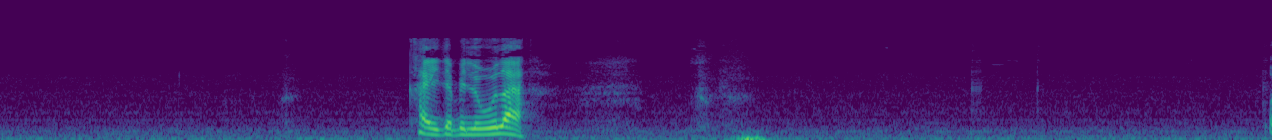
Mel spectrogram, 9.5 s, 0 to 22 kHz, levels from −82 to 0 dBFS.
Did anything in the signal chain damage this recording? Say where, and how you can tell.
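Yes. At the codec stage, throughout: nothing survives above 7.1 kHz, and the speech is dull and smeared, with fizzy, warbling sibilants. That is likely AAC compression, fitting AAC-LC near 32 kbps, where the encoder drops the top band and coarsely quantises the rest.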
